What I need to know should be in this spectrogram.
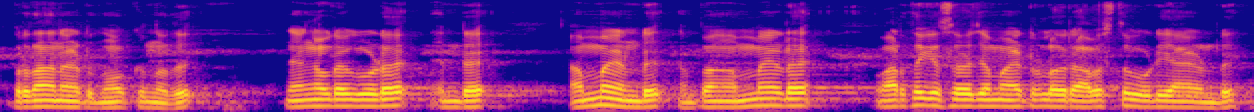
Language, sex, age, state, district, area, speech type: Malayalam, male, 60+, Kerala, Thiruvananthapuram, urban, spontaneous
